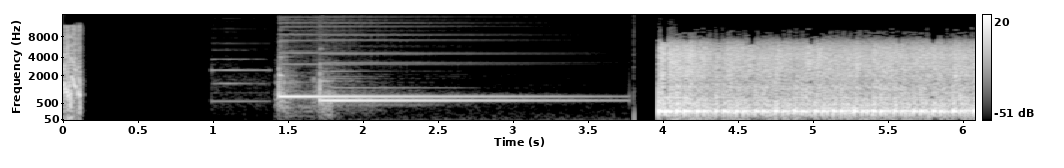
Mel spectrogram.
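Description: A brief scratchy burst of noise cuts off just as the clip begins. About a second and a half in, a two-note descending chime like a doorbell ding-dong rings and slowly fades. At about four seconds a snare drum roll starts and keeps rolling.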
